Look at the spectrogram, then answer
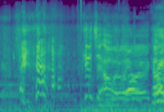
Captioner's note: laughs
